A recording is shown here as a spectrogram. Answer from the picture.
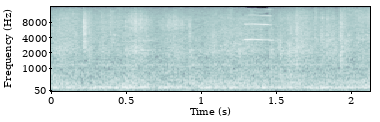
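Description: School bus engine and drivetrain running steadily with a low hum, heard from inside the converted bus's cabin as it rolls slowly forward. A short high squeak comes about one and a half seconds in.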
